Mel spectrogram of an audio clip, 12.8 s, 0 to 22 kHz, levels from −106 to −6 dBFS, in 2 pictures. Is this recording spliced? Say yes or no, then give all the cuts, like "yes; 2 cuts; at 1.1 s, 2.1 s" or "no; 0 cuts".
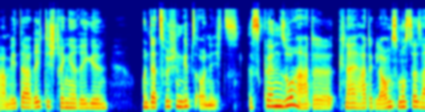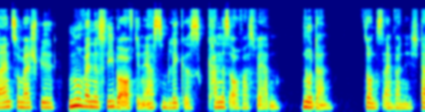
yes; 3 cuts; at 3.6 s, 7.3 s, 10.7 s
